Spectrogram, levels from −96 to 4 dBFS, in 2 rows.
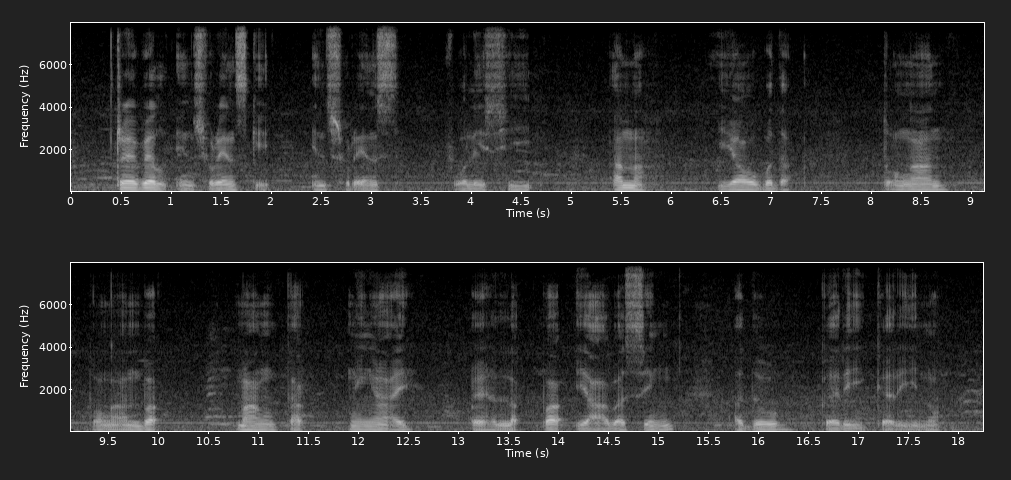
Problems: background sounds at intervals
